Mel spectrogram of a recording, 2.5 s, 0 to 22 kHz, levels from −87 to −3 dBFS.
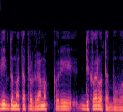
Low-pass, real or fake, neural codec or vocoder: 7.2 kHz; real; none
